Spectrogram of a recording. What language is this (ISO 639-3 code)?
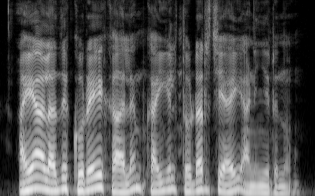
mal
